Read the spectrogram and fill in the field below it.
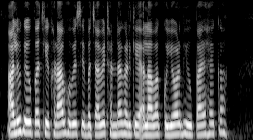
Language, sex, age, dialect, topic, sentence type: Magahi, female, 46-50, Western, agriculture, question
